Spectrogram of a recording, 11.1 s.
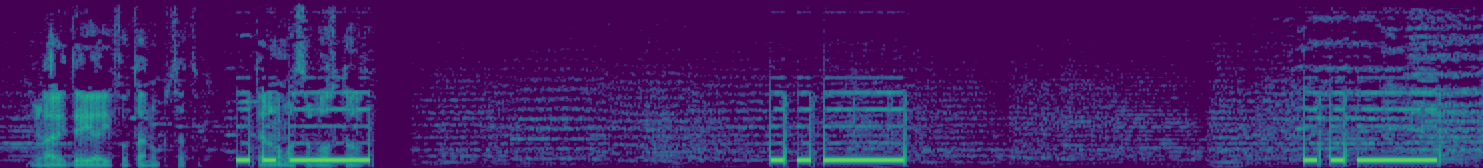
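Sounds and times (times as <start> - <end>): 
speech: 0.2 - 2.9
outgoing phone ring tone ringing unanswered: 1.8 - 2.8, 5.8 - 6.8, 9.8 - 10.8.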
